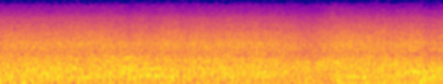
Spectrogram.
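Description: Steady rushing background noise with a faint low hum, even in level throughout.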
